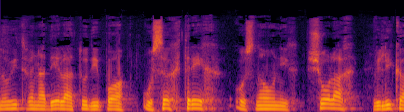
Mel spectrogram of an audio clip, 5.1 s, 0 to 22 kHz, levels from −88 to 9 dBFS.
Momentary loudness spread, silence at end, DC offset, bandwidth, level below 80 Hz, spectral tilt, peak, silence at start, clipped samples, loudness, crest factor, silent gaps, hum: 8 LU; 0 s; under 0.1%; 12 kHz; -48 dBFS; -6 dB/octave; 0 dBFS; 0 s; under 0.1%; -16 LUFS; 14 dB; none; none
